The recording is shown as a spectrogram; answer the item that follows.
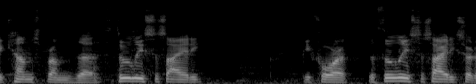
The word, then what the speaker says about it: Thule Society: Thule sounds better too, at least English speaking ears, sort of like Zool, sort of like impressive, but I gather it really is pronounced Thule Society.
